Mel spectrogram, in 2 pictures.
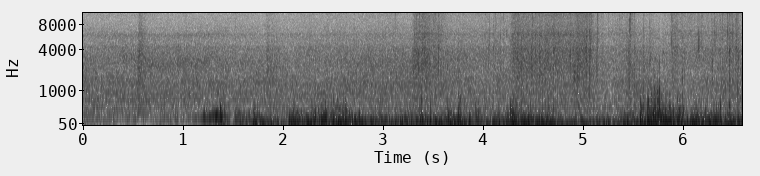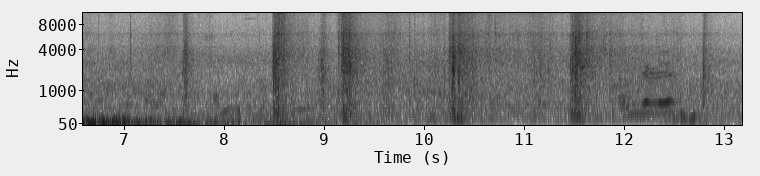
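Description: Leaves and vines rustling heavily as someone pushes through thick undergrowth, with a low rumble on the microphone. In the last few seconds come a run of sharp snaps and cracks, like stems and twigs breaking underfoot.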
